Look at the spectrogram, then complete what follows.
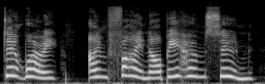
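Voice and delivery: bubbling with relief; excited reassurance. A narrator's reading. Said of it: "she added excitedly".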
